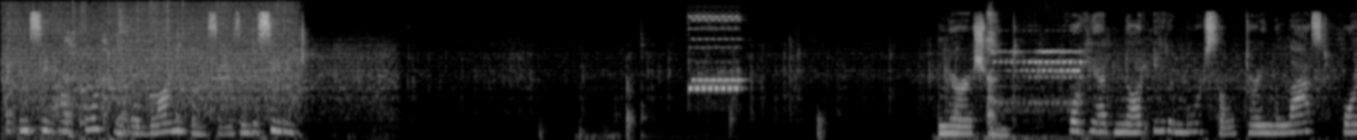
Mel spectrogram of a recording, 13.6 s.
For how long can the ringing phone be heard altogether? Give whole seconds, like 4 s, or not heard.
4 s.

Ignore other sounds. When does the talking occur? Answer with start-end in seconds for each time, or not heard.
0.1-3.0, 9.3-13.5.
